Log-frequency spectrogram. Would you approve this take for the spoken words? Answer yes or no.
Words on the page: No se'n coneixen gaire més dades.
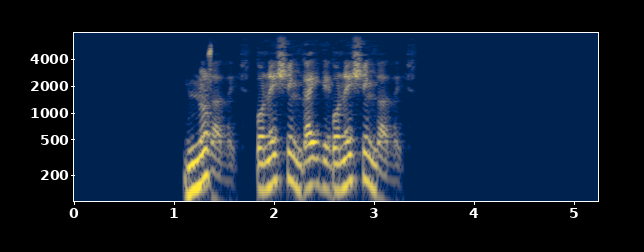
no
